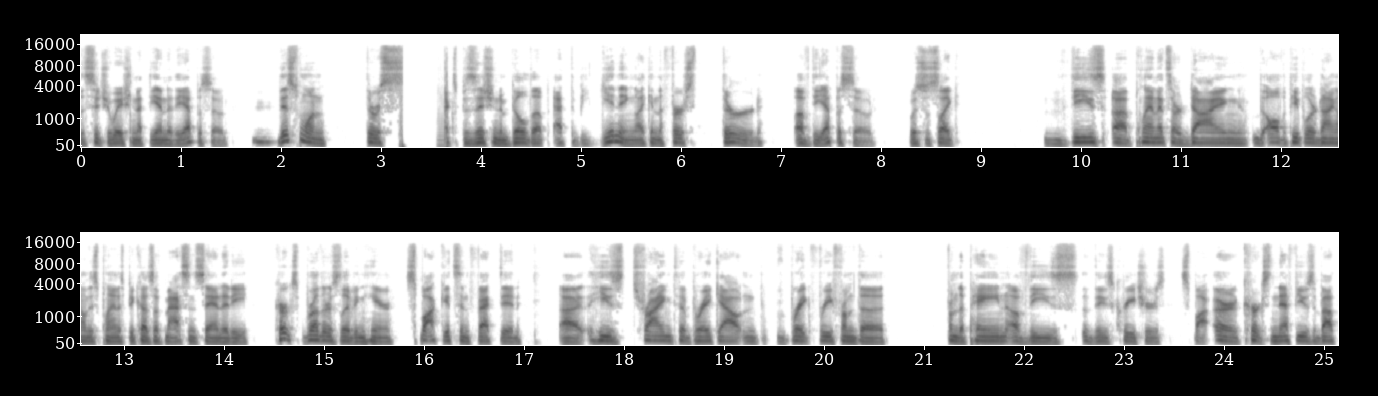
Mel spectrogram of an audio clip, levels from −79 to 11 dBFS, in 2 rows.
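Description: At 3.20 s a pop cuts the speech to near silence for 0.42 s. A 77 ms burst of 60 Hz mains buzz and a second pop bring it back by 3.67 s. A live cable was pulled and plugged in, and the buzz came while only the plug tip touched.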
